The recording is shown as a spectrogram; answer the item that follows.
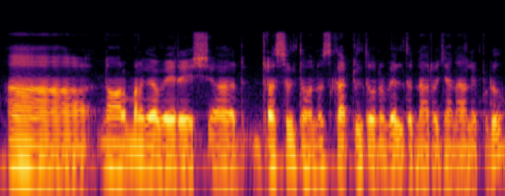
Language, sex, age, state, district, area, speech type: Telugu, male, 30-45, Andhra Pradesh, Krishna, urban, spontaneous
